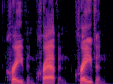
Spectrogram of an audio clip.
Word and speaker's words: Craven: Pronunciation of the name, Craven, like the hunter.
